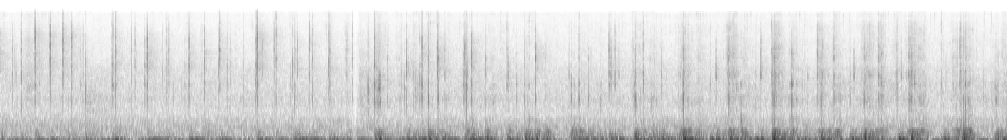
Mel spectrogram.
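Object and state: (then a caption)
Bar of soap scratched with nails. Long blue acrylic nails scratch fast and hard across a small, solid white bar of soap resting on a dark table. The result is a dense, irregular stream of crisp, bright clicks and scrapes over a steady low rumble.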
